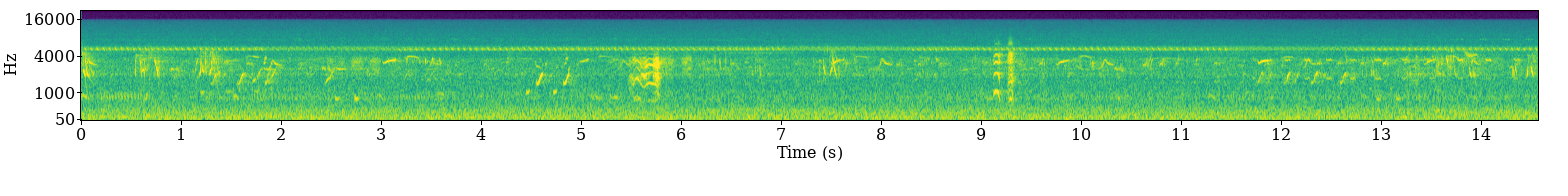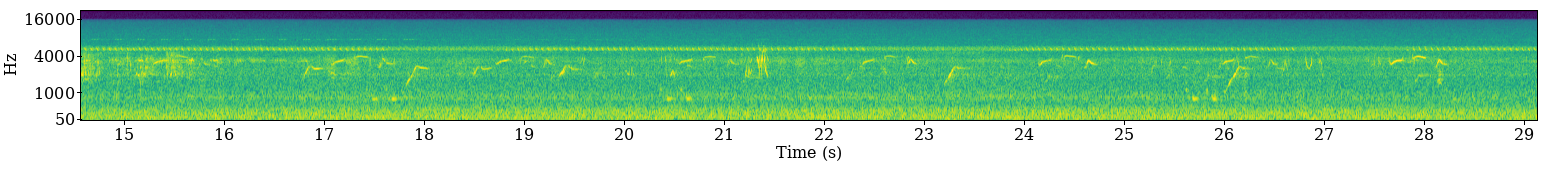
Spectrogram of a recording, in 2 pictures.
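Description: Many wild birds chirping and whistling in short calls, over a steady high insect trill that breaks off and starts again every few seconds.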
